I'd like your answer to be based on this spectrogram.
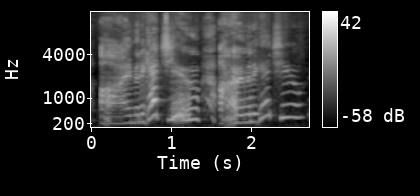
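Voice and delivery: loud teasing chase call; mock-menacing parent chasing a toddler; playful chase.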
